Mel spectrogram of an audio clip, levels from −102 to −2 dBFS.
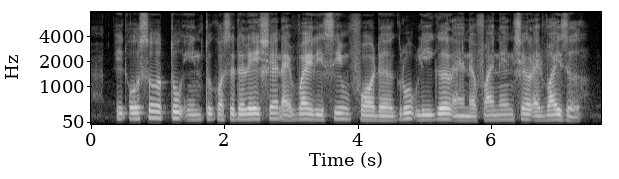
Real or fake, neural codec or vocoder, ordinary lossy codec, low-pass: real; none; none; none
